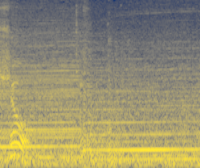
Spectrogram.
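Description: A racing car engine shifts up a gear with a brief dip in pitch.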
